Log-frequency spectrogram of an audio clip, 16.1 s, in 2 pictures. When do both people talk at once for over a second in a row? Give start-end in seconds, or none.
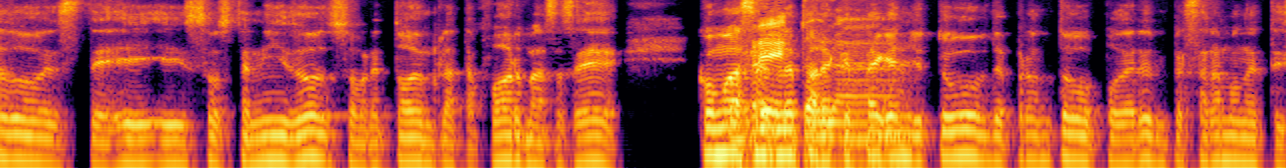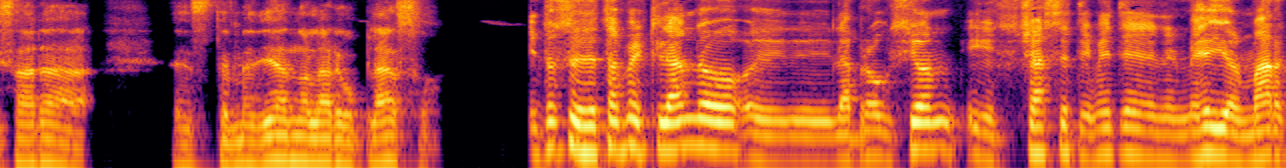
4.5-5.8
